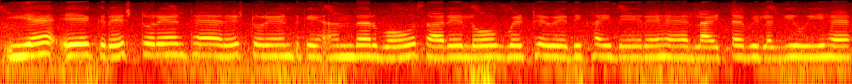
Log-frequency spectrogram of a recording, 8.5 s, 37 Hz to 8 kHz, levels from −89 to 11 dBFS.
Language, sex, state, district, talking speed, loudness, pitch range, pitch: Hindi, female, Rajasthan, Bikaner, 150 wpm, -17 LUFS, 210-230 Hz, 215 Hz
